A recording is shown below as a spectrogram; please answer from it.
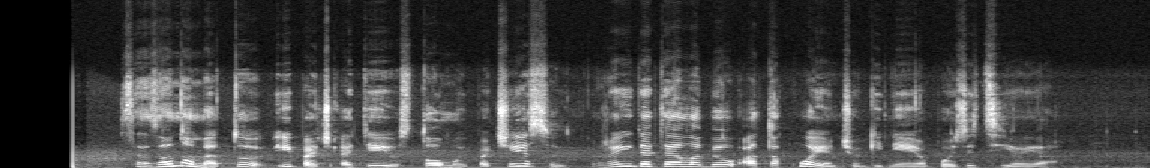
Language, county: Lithuanian, Vilnius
